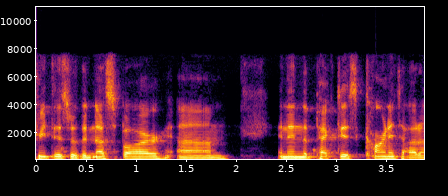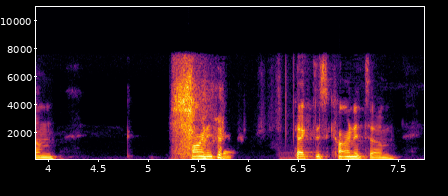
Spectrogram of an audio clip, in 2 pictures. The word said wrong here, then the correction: carinatum: How do you say it? – Carinatum.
